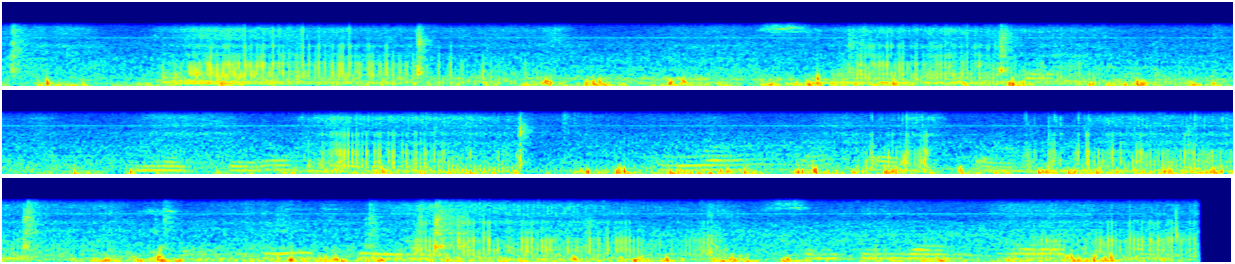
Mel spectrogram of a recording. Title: Snoring baby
